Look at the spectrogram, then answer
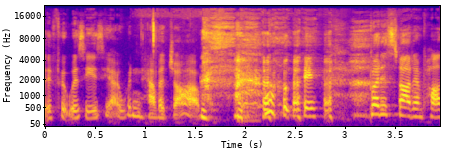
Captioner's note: laughter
